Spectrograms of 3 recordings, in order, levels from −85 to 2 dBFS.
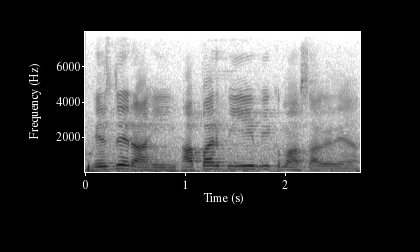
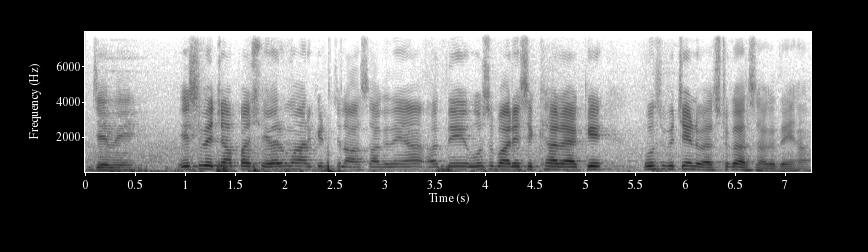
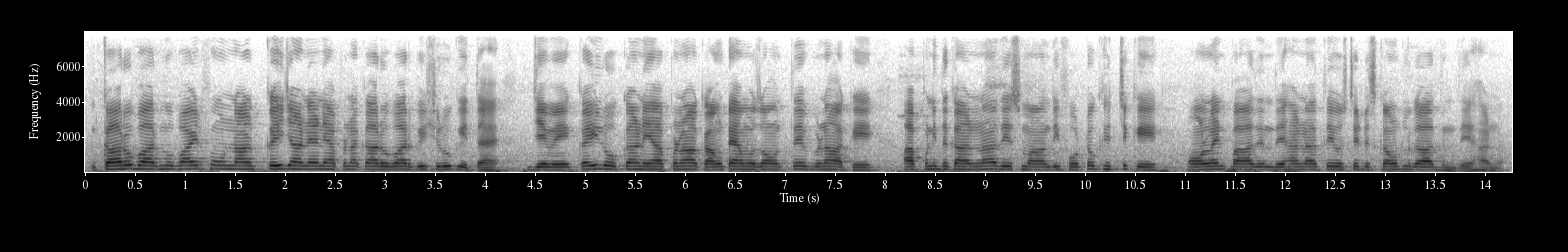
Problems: none marked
